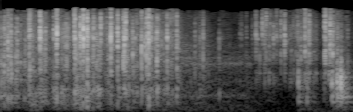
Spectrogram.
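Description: Crisp crinkling of a plastic bag of gummy bears being handled and pulled out, dense rustling bursts with a brief lull in the middle, no voices.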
